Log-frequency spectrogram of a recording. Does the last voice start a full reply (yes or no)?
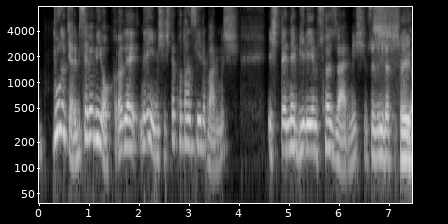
yes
